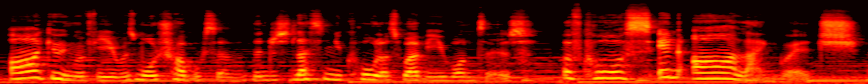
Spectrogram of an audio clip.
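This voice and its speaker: Woman as a fussy, precise alien gem lady, high-pitched. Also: natural voice. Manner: formal, didactic, exasperated lecturing. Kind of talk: comic dub voice acting.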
